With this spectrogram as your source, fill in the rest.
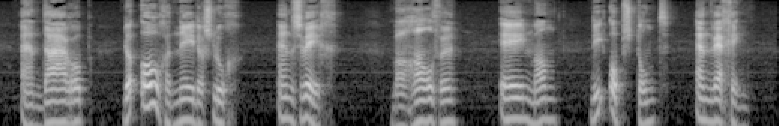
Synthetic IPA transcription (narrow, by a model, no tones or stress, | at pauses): ɛndaːrɔp | dəʔowχənːejdəɹsluχ | ɛnzʋejχ | bəɦɑlˠvə | ejnmɑn | diɔpstɔnt | ɛnʋɛχɪŋ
